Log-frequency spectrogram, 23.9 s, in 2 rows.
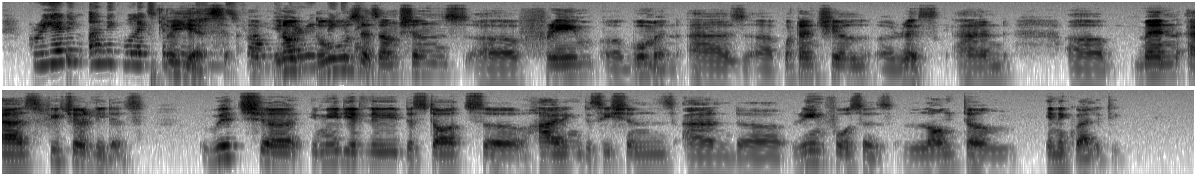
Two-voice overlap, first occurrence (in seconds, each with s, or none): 1.6 s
